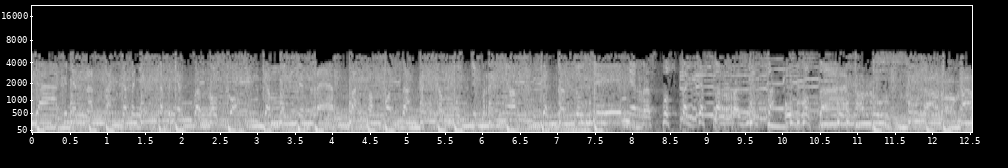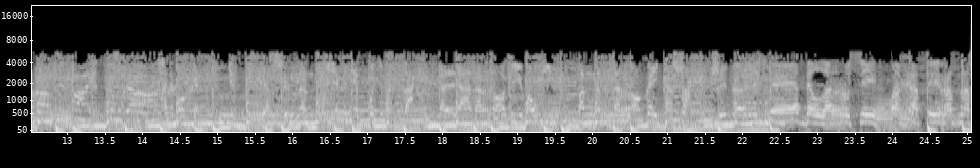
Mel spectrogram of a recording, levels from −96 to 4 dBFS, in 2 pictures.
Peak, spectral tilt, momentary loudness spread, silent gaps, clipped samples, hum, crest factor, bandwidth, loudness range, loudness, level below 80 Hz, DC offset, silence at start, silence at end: -4 dBFS; -4 dB/octave; 2 LU; none; under 0.1%; none; 12 dB; 6 kHz; 1 LU; -16 LUFS; -26 dBFS; under 0.1%; 0 s; 0 s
